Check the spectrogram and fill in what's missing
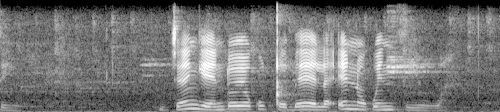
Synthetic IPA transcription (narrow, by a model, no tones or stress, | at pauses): nd͡ʒʱɛŋɡʱɛntʼɔjokʼuɡ͡ǃʱiɓɛlaʔɛnɔkʼwend͡zʱiːwa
